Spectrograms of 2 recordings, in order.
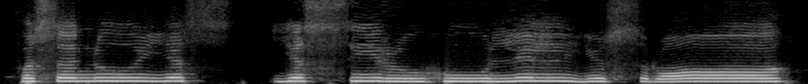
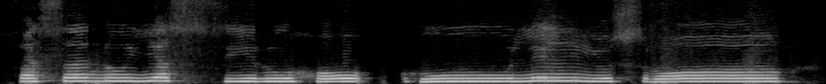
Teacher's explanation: This would be a thick sounding ra because it has a vertical fathah on it.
